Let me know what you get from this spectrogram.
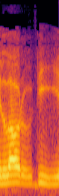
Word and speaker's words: Larudi: And he tried to get people to pronounce it with the accent on the last syllable, as the Iranian sound system is. So it would be Larudi is the correct pronunciation.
